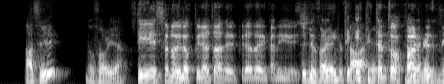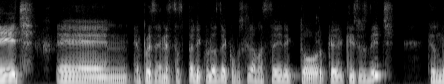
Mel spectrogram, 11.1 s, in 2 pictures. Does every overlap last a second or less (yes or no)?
no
